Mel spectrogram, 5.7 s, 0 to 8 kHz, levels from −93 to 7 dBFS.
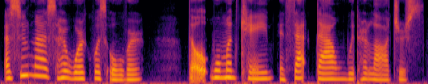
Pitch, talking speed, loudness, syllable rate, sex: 220 Hz, 180 wpm, -19 LUFS, 4.2 syllables/s, female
